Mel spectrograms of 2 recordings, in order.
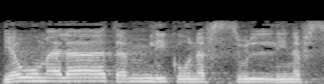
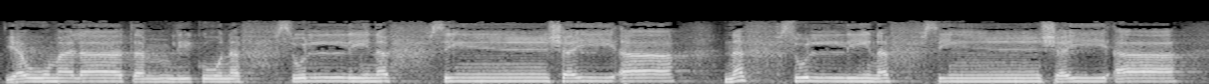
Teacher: فكثيرا ما نسمع من إخواننا يوم لا تملك نفس لنفس، بتلاقي صوت السين إيش طغى على صوت الفاء، فعلينا أن نقوي الضعيف فنقول يوم لا تملك نفس لنفس شيئا، نفس لنفس شيئا، فنعطي الفاء حقها من الهمس اللي هو جريان النفس والرخاوة اللي هو جريان الصوت · Shown in: second take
